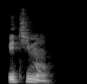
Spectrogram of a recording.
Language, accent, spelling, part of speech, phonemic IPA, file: French, France, étymon, noun, /e.ti.mɔ̃/, LL-Q150 (fra)-étymon.wav
- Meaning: etymon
